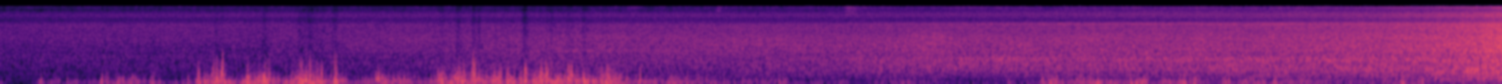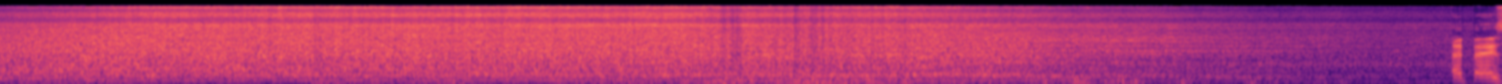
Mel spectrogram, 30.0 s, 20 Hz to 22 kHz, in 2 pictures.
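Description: PKP Intercity EP07 electric locomotive hauling a passenger train past at speed: a steady rush of wheels on rail that builds, stays loud for about ten seconds and fades as the train moves away. In the first few seconds, gusts of wind buffet the microphone.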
